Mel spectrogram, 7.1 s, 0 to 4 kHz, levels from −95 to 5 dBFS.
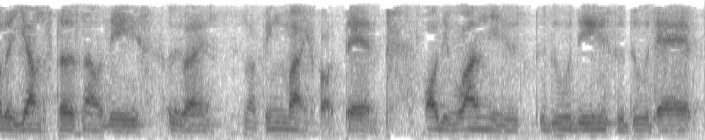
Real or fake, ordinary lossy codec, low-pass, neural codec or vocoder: fake; MP3, 16 kbps; 3.6 kHz; codec, 24 kHz, 6 kbps, HILCodec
